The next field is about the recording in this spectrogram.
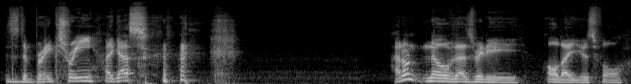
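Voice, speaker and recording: A man livestreaming a video game, chatting informally and thinking aloud in a halting, casual way. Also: mid-range voice, expressive, pushed and bright. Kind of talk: casual livestream chat over gameplay.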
